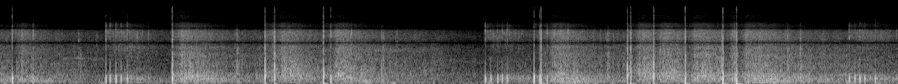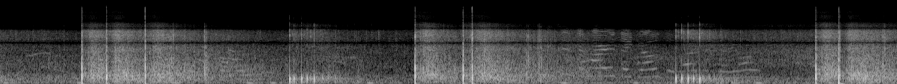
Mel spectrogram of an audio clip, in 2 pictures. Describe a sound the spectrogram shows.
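Fireworks crackle and sizzle.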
